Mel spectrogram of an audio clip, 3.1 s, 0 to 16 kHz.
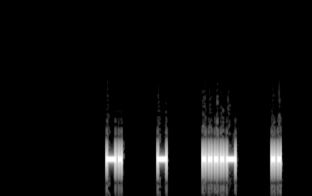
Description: Morse code, heard as a keyed tone, about 40 wpm, spaced as for 19 wpm, 700 Hz. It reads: NT4I
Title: USA Call Signs - 4 Characters - 4x Character Spacing - 40wpm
